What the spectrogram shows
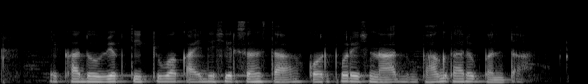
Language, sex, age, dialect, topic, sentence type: Marathi, male, 18-24, Southern Konkan, banking, statement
